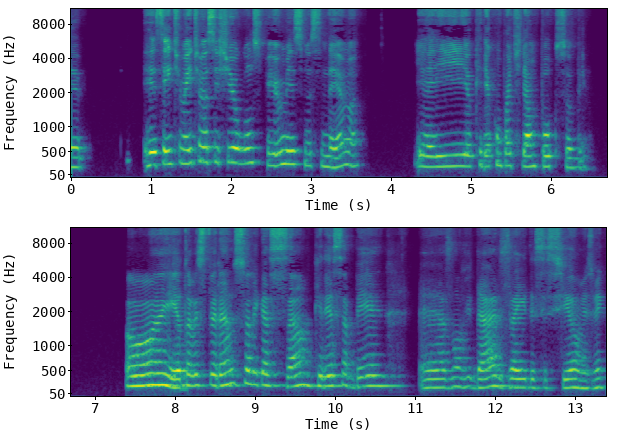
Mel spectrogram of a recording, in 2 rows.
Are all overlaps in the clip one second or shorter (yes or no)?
yes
